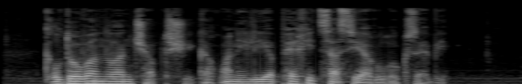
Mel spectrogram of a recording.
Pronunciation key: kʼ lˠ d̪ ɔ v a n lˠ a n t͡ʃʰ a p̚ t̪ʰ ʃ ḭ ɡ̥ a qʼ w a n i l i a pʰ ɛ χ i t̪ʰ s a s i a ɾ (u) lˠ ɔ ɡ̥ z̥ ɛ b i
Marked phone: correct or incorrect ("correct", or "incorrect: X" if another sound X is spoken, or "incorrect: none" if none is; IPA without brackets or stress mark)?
correct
